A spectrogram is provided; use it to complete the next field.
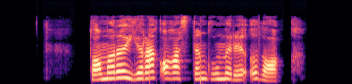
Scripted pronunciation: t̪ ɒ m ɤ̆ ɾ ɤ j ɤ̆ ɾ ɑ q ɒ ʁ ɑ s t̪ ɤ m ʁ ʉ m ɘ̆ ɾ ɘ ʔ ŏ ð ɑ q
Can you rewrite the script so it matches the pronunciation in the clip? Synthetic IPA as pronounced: t̪ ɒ m ɤ̆ ɾ ɤ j ɤ̆ ɾ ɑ q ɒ ʁ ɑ s t̪ ɤ ɴ ʁ ʉ m ɘ̆ ɾ ɘ ʔ ŏ ð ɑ q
